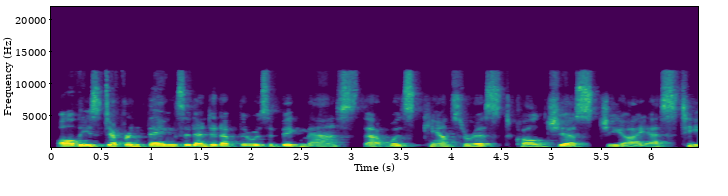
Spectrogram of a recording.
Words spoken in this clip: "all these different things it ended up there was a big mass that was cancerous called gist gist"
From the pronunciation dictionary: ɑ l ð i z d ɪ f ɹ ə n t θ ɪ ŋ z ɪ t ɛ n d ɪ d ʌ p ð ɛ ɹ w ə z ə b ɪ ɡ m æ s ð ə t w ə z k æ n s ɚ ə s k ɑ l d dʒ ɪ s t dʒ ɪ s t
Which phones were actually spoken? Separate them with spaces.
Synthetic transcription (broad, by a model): ɑ l ð i z d ɪ f ɹ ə n θ ɪ ŋ z ɪ t ɛ n d ɪ d ʌ p ð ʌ ɹ w ə z ə b ɪ ɡ m æ s ð ə t w ə z k æ n s ɚ ə s k ɑ l d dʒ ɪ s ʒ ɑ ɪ s t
